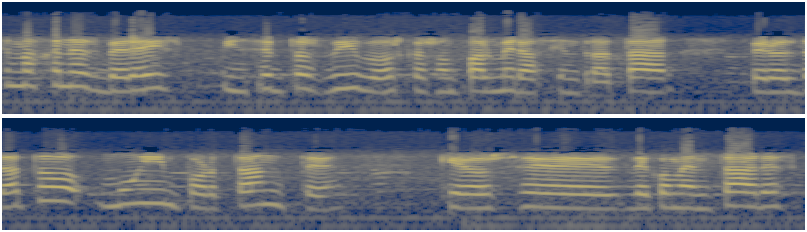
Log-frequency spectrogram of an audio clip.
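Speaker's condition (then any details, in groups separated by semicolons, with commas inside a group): No condition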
